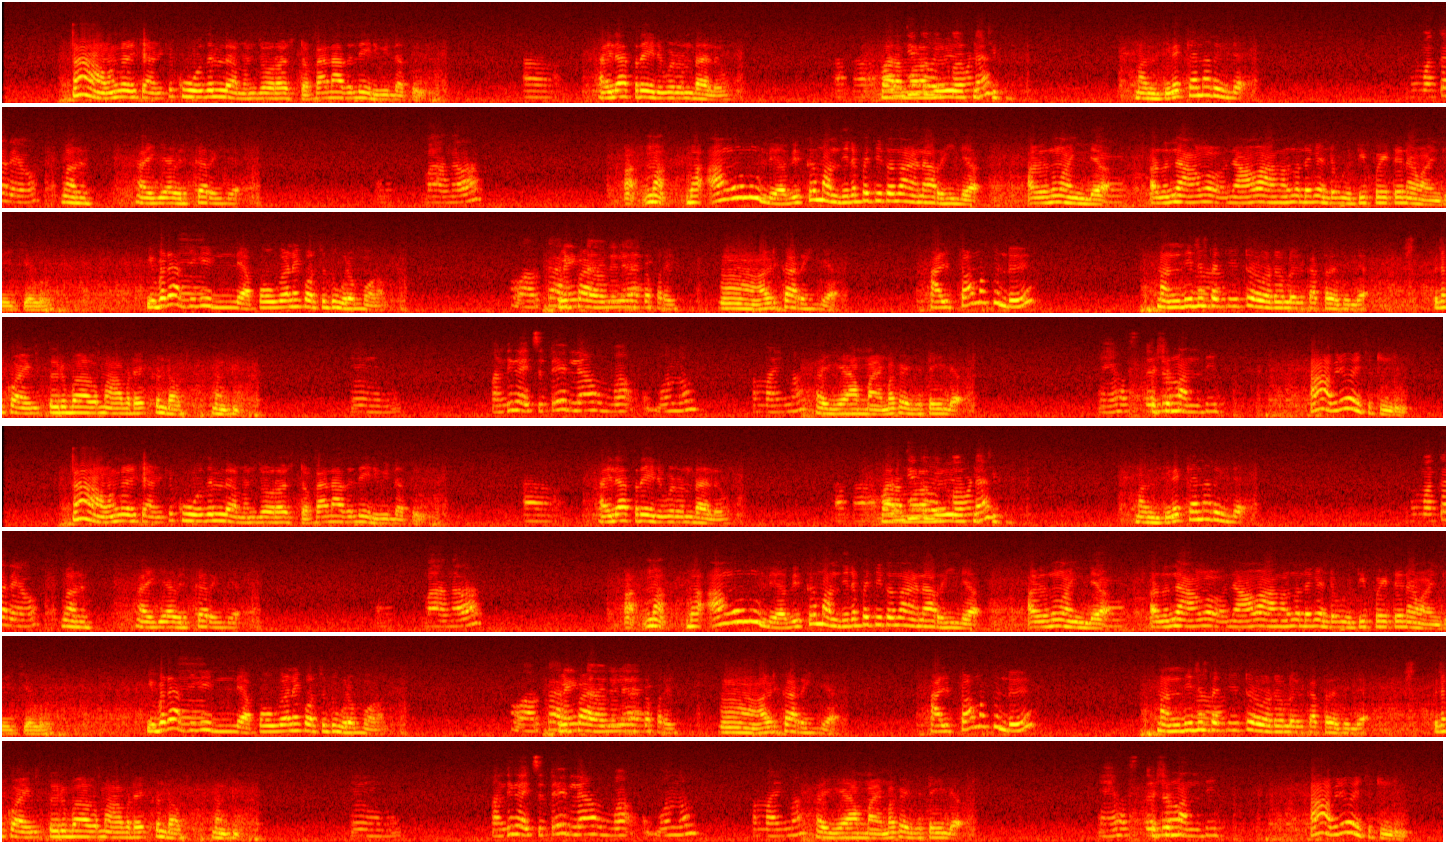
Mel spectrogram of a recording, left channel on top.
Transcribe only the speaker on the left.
ആഹ് അവൻ കഴിക്കാം അവനിക്ക് കൂടുതലേമ്മൻചോറ ഇഷ്ടം കാരണം അതില്ല എരിവില്ലാത്തത്.
അതില് അത്ര എരിവടുണ്ടാലോ
പറമുളക്
പിച്ചിട്ട് മന്തി വെക്കാനറിയില്ല,
മന്തി അയ്യ ഇവർക്ക്റിയില്ല.
ആ മ വാങ്ങൊന്നുംല്ല അവർക്ക് മന്തിനെ പറ്റിയിട്ടൊന്നും അങ്ങനെ അറിയില്ല. അവരൊന്നും വാങ്ങില്ല.
അത് ഞാ ഞാൻ വാങ്ങണം എന്നുണ്ടെങ്കി എൻറെ വീട്ടിൽ പോയിട്ട് ഞാ വാങ്ങിഴക്കുള്ളു. ഇവിടെ അധികം
ഇല്ല പോകുയാണെങ്കിൽ കൊറച്ച് ദൂരം പോണം.
ഈ പഴനീന്നൊക്കെ പറയും ആഹ് അവർക്കറിയില്ല. അൽഫാമ്മക്കുണ്ട് മന്തിനെ
പറ്റിയിട്ട് അവിടെള്ളരു ക അത്ര ഇതില്ല പിന്നെ കോയമ്പത്തൂർ ഭാഗം അവിടെയൊക്കെ ഉണ്ടാവും മന്തി.
അയ്യ അമ്മായിമ്മ കഴിഞ്ഞിട്ടെ ഇല്ല
പക്ഷെ മന്തി ആ അവര് കഴിച്ചിട്ടുണ്ട്.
